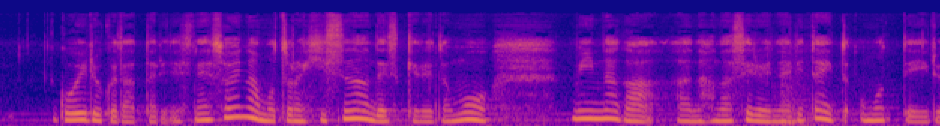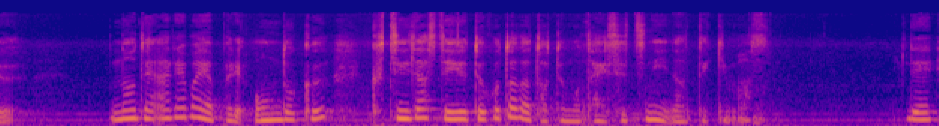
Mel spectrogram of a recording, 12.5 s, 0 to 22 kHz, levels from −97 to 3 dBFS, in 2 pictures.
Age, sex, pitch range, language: 20-39, female, 175-240 Hz, Japanese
